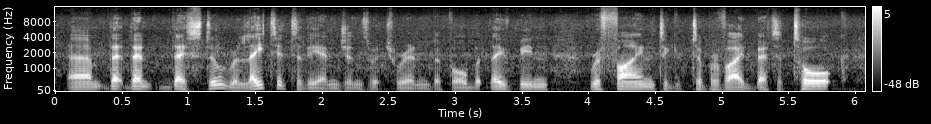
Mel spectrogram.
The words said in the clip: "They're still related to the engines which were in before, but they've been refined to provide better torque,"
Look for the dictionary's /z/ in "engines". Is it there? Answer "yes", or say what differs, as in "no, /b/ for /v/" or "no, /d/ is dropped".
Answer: yes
